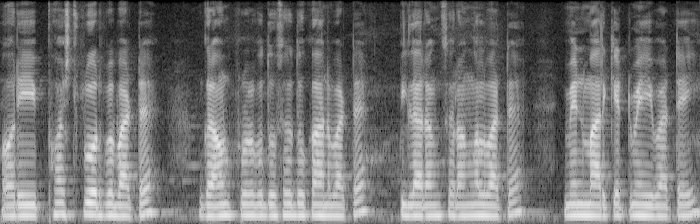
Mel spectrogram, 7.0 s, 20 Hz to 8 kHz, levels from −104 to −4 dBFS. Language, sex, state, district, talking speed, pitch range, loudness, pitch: Bhojpuri, male, Bihar, Muzaffarpur, 195 wpm, 135-150 Hz, -18 LUFS, 140 Hz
